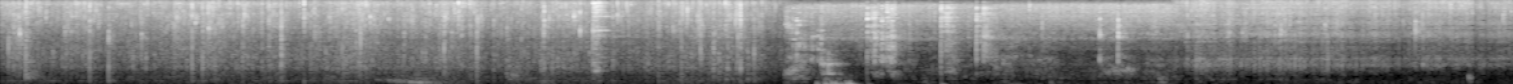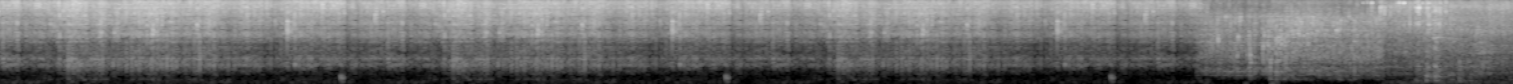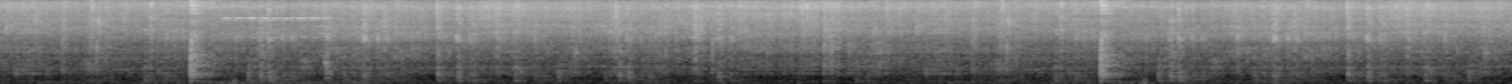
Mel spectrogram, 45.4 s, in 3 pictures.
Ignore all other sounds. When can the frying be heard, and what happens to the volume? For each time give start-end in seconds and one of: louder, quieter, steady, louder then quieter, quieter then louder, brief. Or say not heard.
0.0-45.3 quieter.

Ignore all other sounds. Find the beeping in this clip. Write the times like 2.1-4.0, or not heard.
32.5-33.9.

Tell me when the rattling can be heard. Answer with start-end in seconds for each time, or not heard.
28.8-29.6.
